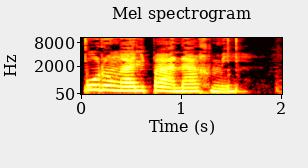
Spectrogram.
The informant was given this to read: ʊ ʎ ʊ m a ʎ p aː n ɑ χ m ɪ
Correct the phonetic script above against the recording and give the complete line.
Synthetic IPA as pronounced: ʊ ɾ ʊ ŋ a ʎ p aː n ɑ χ m ɪ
